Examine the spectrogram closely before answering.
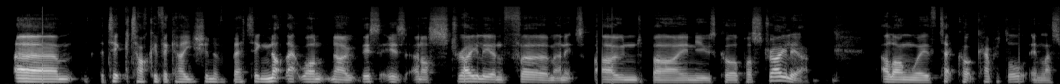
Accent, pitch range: British, 100-135 Hz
